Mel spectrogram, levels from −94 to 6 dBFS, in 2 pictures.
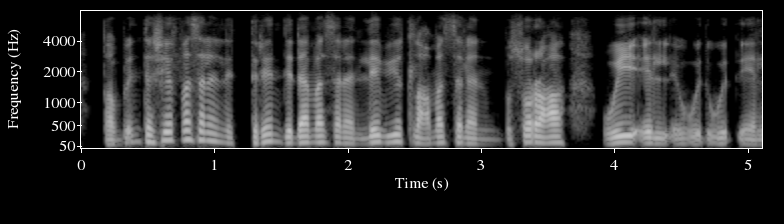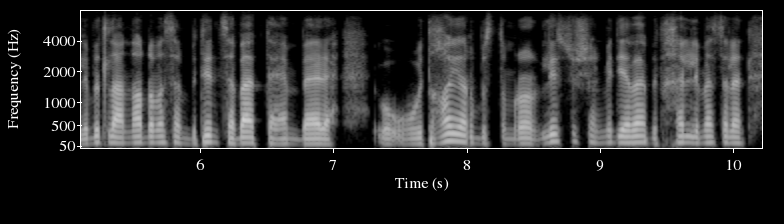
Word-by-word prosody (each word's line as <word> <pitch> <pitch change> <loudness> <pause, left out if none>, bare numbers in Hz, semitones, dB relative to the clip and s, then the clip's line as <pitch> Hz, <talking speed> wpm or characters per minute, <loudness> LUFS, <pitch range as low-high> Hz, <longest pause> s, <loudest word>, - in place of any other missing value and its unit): طب 95 -1 -4
أنت 150 +1 -2
شايف 180 +5 0
مثلًا 180 -7 0
التريند 145 +3 -3
ده 135 +1 +4
مثلًا 130 -3 -1
ليه 115 +6 0
بيطلع 145 -5 -1
مثلًا 115 -5 -3
بسرعة 130 +4 +4 0.3
و 110 +3 -1
ال 120 -6 +2
ود 110 - -7
ود 115 +1 -5
يعني 100 - -5
اللي 105 +2 -4
بيطلع 135 -2 +4
النهاردة 130 +2 +2
مثلًا 130 -3 -3
بتنْسى 130 0 0
بتاع 120 -3 +4
امبارح 105 0 +3 0.3
و 105 - -5
ويتغيّر 145 +5 +2
باستمرار؟ 115 -1 -3
ليه 155 - -1
السوشيال 150 -4 -7
ميديا 135 0 +1
بقى 135 +1 +5
بتخلّي 135 -1 -3
مثلًا 130 -1 -1
130 Hz, 190 wpm, -25 LUFS, 115-135 Hz, 0.3 s, بقى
